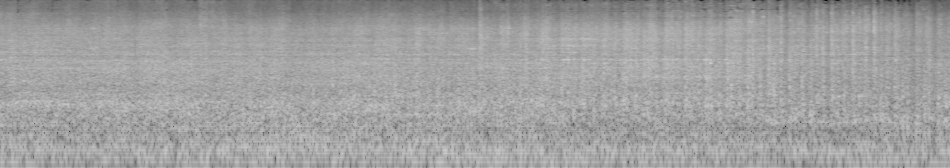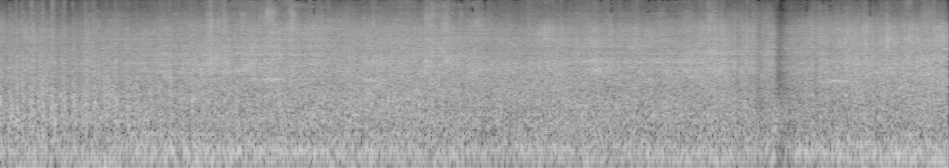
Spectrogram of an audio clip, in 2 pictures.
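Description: Double-stack container train's loaded well cars rolling past close by: steady rumble and rattle of steel wheels on rail, with repeated clicks over the track. Near the end the sound briefly drops for a moment before picking up again.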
